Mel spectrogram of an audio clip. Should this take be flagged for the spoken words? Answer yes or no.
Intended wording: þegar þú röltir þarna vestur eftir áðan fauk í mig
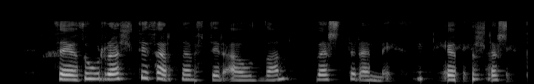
yes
